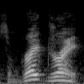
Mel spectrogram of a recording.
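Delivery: Dave Chappelle bit. Retold or imitated. Quoting a comedian's bit, shouted loud. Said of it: "like Dave Chappelle said".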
